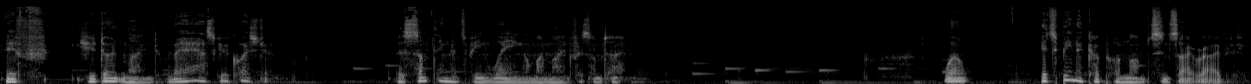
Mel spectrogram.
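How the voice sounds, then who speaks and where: A man playing an earnest, courteous, flirtatious vampire bartender in an intimate audio roleplay, speaking softly, politely and deliberately. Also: on the low side, creaky. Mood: troubled, yearning.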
